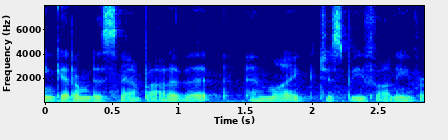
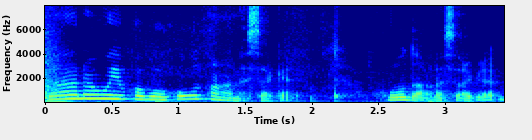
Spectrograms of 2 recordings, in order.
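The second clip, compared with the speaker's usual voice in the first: high, startled "whoa, hold on a second"; mock alarmed stop; 8 semitones higher than usual. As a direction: halt him mid-sentence, pitched way up. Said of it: "I'll be like".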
